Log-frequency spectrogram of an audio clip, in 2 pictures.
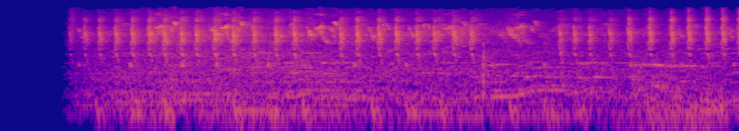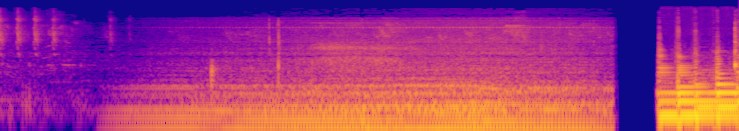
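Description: A bird chirping in quick repeated high notes for the first eight seconds. Then a low rumble swells steadily and cuts off suddenly shortly before the end.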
